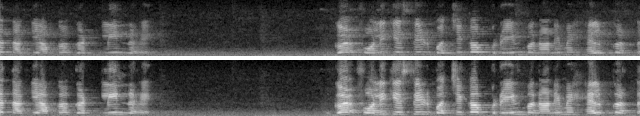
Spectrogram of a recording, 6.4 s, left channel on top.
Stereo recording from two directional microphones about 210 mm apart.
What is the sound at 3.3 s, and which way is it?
A woman's voice, 45° right (ahead or behind).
